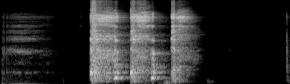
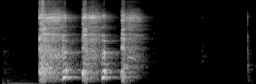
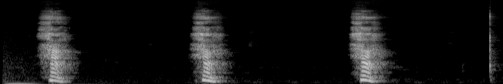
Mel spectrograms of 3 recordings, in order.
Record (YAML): cough_length: 2.9 s
cough_amplitude: 32768
cough_signal_mean_std_ratio: 0.45
three_cough_length: 2.6 s
three_cough_amplitude: 32768
three_cough_signal_mean_std_ratio: 0.46
exhalation_length: 5.0 s
exhalation_amplitude: 30561
exhalation_signal_mean_std_ratio: 0.32
survey_phase: beta (2021-08-13 to 2022-03-07)
age: 45-64
gender: Female
wearing_mask: 'No'
symptom_none: true
smoker_status: Ex-smoker
respiratory_condition_asthma: false
respiratory_condition_other: false
recruitment_source: REACT
submission_delay: 5 days
covid_test_result: Negative
covid_test_method: RT-qPCR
